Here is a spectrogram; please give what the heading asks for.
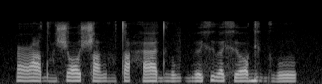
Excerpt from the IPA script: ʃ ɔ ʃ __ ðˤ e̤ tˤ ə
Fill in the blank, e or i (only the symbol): e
